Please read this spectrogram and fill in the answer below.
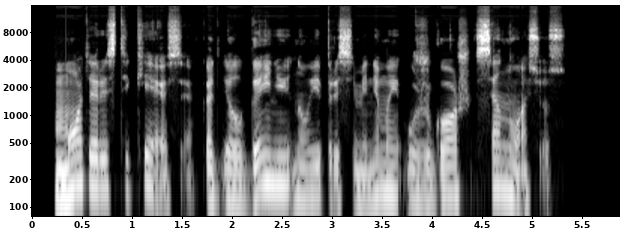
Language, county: Lithuanian, Panevėžys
